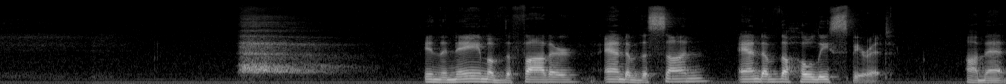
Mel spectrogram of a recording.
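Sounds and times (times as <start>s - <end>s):
deep breath: 0.0s - 1.3s, 2.4s - 3.9s
speech: 4.2s - 9.0s, 9.6s - 10.0s.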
